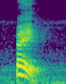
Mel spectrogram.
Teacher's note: The fourth tone is like you're shouting at someone.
